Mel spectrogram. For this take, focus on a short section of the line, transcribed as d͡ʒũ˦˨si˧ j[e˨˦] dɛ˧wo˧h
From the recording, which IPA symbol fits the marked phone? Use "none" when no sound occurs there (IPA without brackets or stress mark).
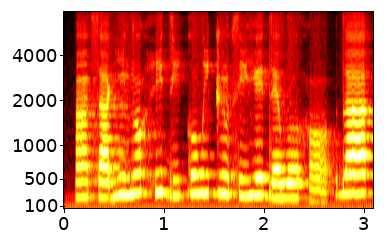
e˦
